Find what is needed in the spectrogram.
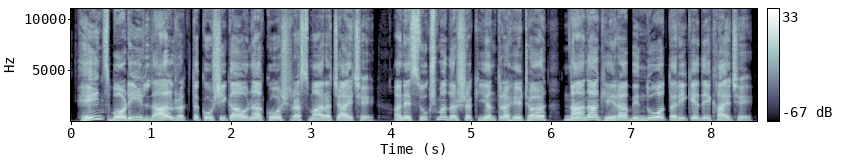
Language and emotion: Gujarati, neutral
